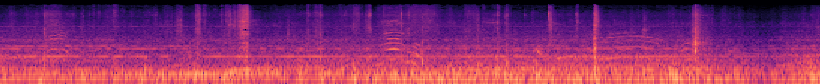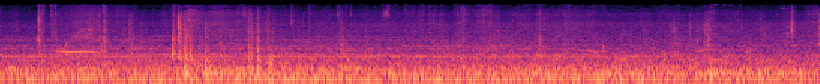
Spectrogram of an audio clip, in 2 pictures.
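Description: Airliner cabin ambience during boarding: a steady hum from the cabin air conditioning, with murmured passenger voices and scattered clicks and knocks, the sharpest about ten seconds in.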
